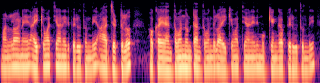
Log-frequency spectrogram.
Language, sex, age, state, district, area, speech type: Telugu, male, 30-45, Andhra Pradesh, Konaseema, rural, spontaneous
